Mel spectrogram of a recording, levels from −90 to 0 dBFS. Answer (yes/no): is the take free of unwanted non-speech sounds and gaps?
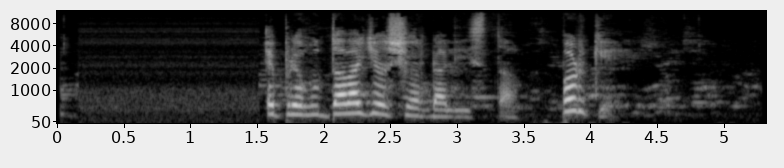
yes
